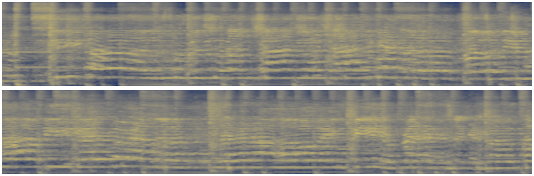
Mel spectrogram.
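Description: Karaoke singing into microphones over a pop backing track with a steady beat.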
